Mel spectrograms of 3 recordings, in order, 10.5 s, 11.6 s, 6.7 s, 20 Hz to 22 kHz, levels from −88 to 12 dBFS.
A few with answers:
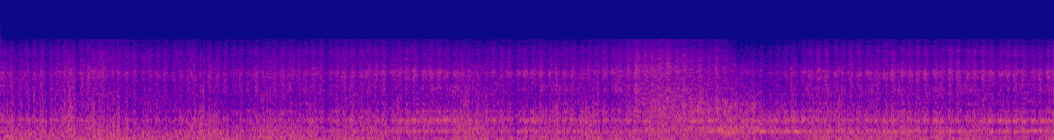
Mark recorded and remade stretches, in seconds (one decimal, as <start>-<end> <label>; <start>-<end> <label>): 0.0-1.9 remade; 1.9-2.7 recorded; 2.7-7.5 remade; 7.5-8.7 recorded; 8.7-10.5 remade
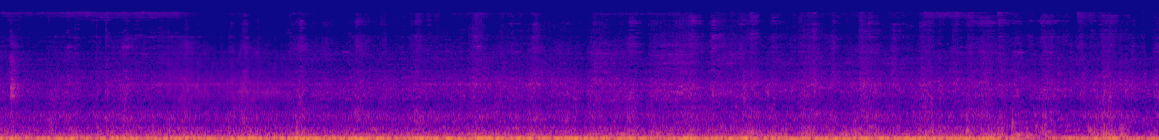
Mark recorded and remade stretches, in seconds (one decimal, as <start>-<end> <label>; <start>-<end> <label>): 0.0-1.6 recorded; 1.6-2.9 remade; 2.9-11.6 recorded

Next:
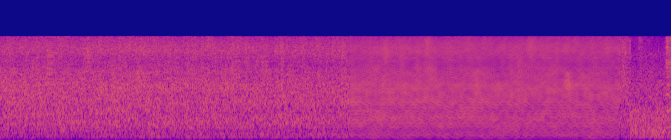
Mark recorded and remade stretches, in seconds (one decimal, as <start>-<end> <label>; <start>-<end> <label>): 0.0-3.5 recorded; 3.5-6.2 remade; 6.2-6.7 recorded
